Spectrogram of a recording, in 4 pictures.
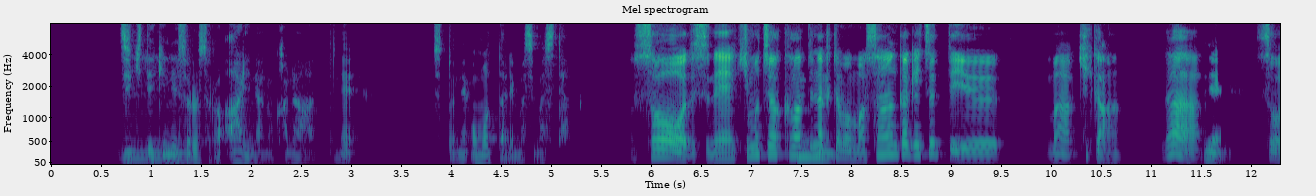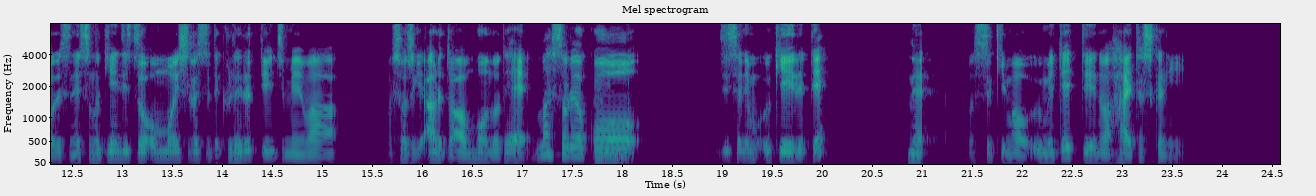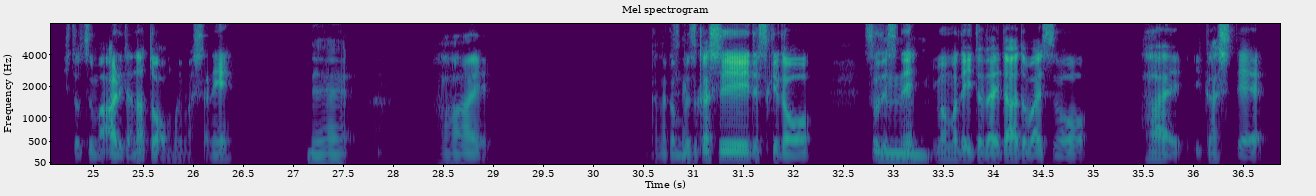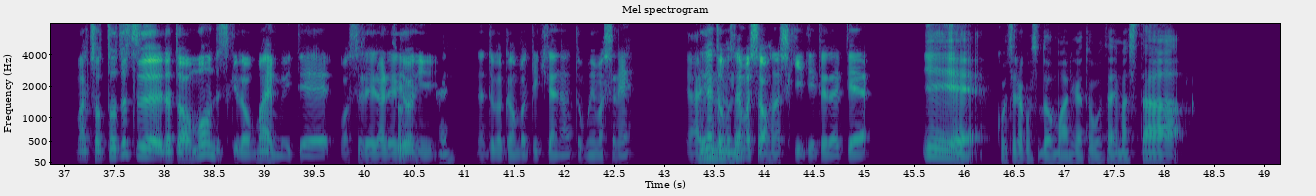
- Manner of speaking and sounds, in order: tapping; unintelligible speech
- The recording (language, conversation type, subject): Japanese, advice, SNSで元パートナーの投稿を見てしまい、つらさが消えないのはなぜですか？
